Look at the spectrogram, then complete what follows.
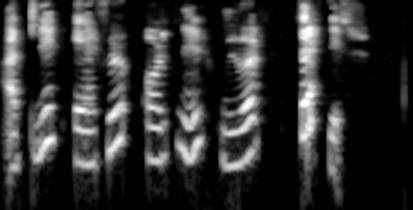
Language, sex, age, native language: Icelandic, female, 20-29, Icelandic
